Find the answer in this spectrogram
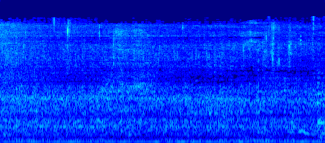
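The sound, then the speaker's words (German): A steady bubbling and hissing of food simmering in a pot, a constant watery burble with faint pops that stays even throughout, with no voices. “Ihr hörtet jetzt hier kochen.”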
